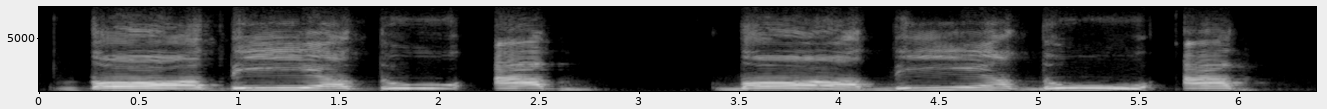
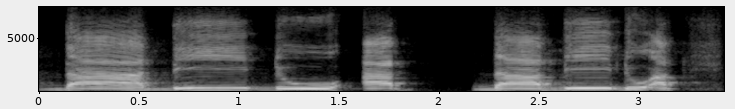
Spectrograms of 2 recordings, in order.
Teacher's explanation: Tapi kalau dod itu kalau kita nggak pas itu seperti terdengarnya seperti huruf dal nanti. Bodidu, karena yang main di sisi lidah pinggir ya, sisi lidah kiri kanan lidah, bukan di ujung.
